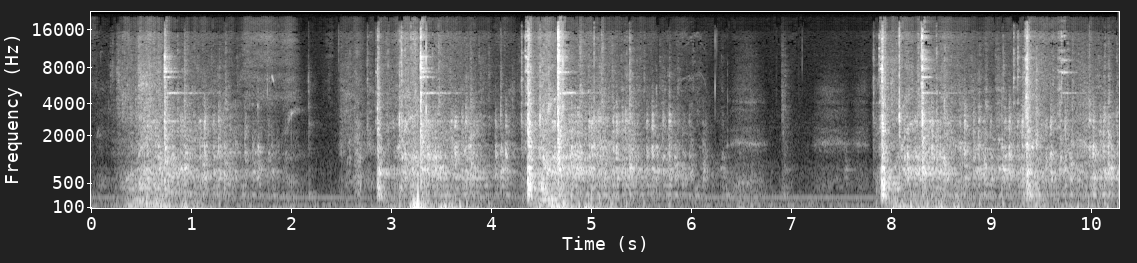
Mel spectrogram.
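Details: Cheap used generator, 38 hours on it, had been running then suddenly wouldn't start: repeated recoil pulls, short whirring bursts dying away without firing; owner first suspected flooding, cause turned out to be corroded on/off switch contacts giving no spark.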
